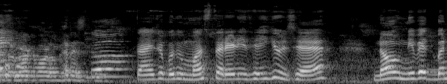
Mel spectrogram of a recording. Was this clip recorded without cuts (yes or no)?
no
